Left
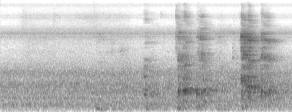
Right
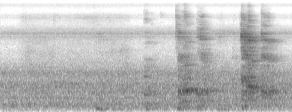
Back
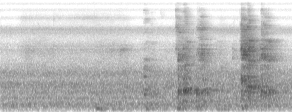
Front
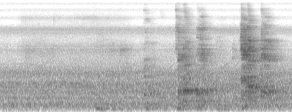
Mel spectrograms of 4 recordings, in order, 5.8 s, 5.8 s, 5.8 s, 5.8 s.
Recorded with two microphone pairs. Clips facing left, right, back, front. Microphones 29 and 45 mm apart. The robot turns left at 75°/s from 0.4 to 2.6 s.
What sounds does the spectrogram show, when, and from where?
1.9 s a cough: 175° left, 1.4 m; by 5.5 s 125° left, 1.4 m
